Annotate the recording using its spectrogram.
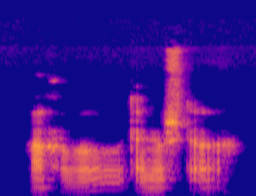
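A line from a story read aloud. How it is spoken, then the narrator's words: Drawn-out drawl. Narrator (Russian): протянул Бойлон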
